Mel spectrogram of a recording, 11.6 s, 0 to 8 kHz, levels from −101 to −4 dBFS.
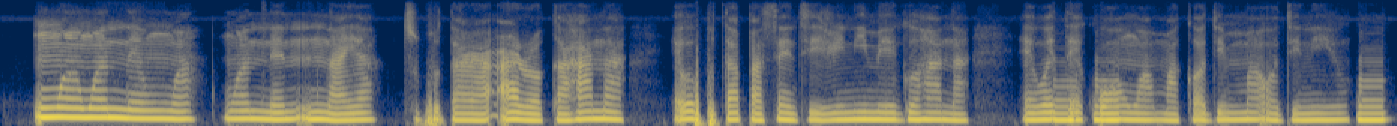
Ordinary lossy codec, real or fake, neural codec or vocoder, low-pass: Opus, 32 kbps; real; none; 7.2 kHz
